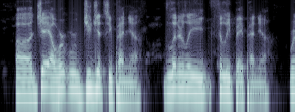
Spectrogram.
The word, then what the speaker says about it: Peña: jail we're Jiu Jitsu Pena literally Felipe Pena we're not talking about your girl uh whenever people say Pena instead of Pena pronounce it like John pronounce it like John Cena I'm picking Craig Jones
